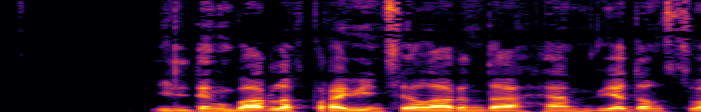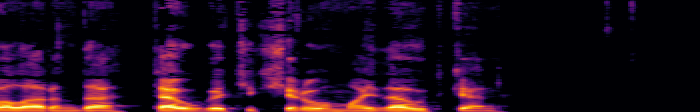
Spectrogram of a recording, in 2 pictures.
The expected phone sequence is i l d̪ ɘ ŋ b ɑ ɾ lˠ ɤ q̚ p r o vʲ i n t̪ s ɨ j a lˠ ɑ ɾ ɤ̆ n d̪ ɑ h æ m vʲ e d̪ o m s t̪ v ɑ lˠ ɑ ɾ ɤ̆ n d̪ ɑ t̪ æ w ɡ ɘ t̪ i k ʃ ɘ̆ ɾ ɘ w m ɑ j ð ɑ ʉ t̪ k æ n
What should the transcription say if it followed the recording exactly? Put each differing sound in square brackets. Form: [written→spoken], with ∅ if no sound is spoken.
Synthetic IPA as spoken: i l d̪ ɘ ŋ b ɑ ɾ lˠ ɤ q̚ p r o vʲ i n t̪ s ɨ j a lˠ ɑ ɾ ɤ̆ n d̪ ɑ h æ m vʲ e d̪ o m s t̪ v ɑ lˠ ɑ ɾ ɤ̆ n d̪ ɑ t̪ æ w ɡ ɘ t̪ i k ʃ ɘ̆ ɾ ɘ w m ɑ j ð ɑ ʉ t̪ k æ n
